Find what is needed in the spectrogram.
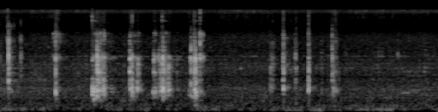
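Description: Light clicks and taps of cards being handled, with long fingernails on card stock: about six in the first two seconds, then a quicker run of four near the end.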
